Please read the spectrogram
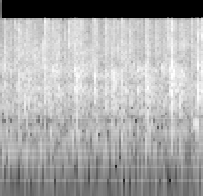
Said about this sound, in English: My wife, Kristen, you can clap for her.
